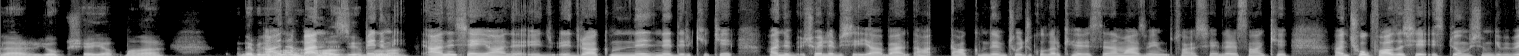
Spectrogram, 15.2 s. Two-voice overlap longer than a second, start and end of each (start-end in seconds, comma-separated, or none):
2.6-4.1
